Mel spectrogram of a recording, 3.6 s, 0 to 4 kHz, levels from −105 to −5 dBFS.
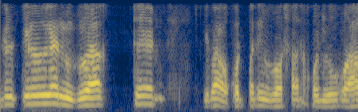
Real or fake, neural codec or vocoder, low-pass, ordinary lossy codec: fake; codec, 16 kHz, 4 kbps, FreqCodec, smaller model; 3.6 kHz; none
